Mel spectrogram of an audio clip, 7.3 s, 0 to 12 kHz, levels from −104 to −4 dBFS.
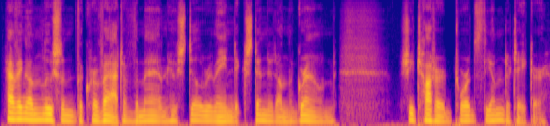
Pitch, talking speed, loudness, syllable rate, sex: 100 Hz, 155 wpm, -23 LUFS, 5.4 syllables/s, male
